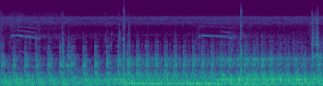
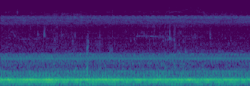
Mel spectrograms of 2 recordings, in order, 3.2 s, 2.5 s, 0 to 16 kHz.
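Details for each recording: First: New Minn Kota Endura 30 lb thrust 12 V trolling motor on 100 Ah lead-acid deep-cycle battery, running in water: motor hum with rough pulsing thump about four times a second; smooth when run dry, vibration suspected from prop, not confirmed. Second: Shakespeare Sigma 14 lb thrust 12 V trolling motor, roughly 50-60 years old, run on high at about 2 mph: steady even electric hum holding one pitch without surging or grinding; running normally.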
